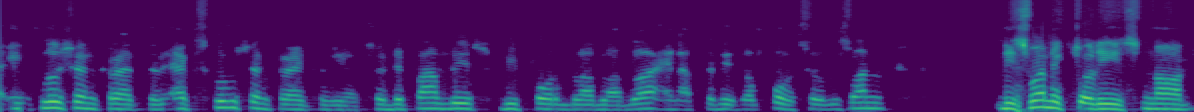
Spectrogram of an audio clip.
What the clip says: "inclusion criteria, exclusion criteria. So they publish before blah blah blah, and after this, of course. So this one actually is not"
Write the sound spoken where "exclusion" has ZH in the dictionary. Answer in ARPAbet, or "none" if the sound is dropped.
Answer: S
